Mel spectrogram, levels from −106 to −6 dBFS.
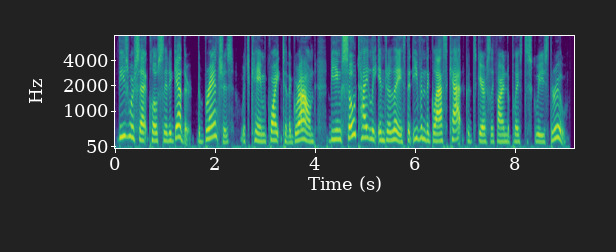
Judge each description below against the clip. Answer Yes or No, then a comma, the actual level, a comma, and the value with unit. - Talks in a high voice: Yes, high, 220 Hz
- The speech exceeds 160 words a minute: Yes, average, 195 wpm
